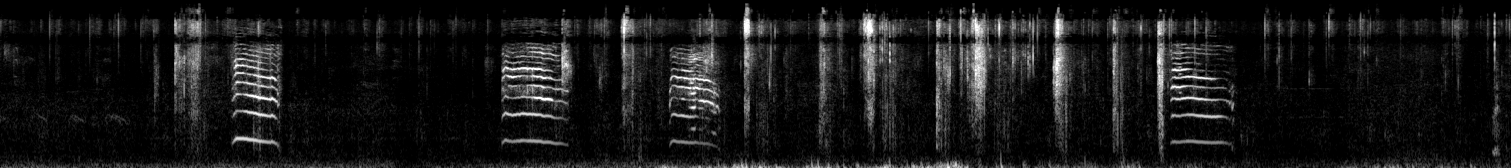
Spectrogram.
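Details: Tortoiseshell cat meowing on noticing the owner after a hesitant approach, four clear, slightly falling meows spaced a few seconds apart, with rustling, footsteps and low background rumble.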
